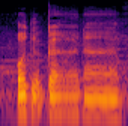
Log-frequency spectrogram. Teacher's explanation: itu terdapat hukum qalqalah sugro sebab dal sukun asli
